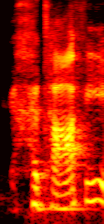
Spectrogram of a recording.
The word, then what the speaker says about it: Getafe: So there's another team like isn't Getafe? Isn't it more like an H with the G? Getafe, yeah, Zaragoza.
